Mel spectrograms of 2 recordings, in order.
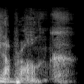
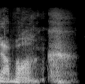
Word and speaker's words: LeBlanc: If you're going to say his name, you've got to say it correctly. It's Wade LeBlanc. – I'm sorry. Could I have that one more time? – It's Wade LeBlanc.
